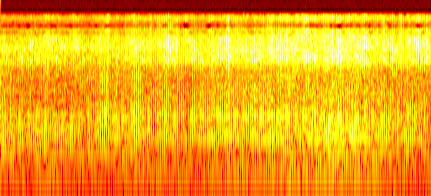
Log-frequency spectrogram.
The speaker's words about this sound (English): see how those bombing planes are circling? Yes. Both the bombers and scouts are concentrating. One's coming this way.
